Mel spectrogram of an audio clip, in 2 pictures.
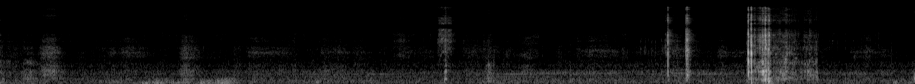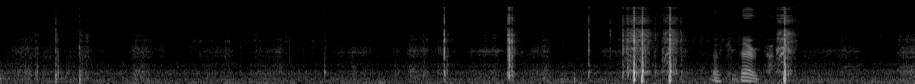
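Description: Scattered sharp clicks and snaps from a jammed airsoft rifle being worked by hand, the loudest about seven and a half seconds in and a quick cluster near the end.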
